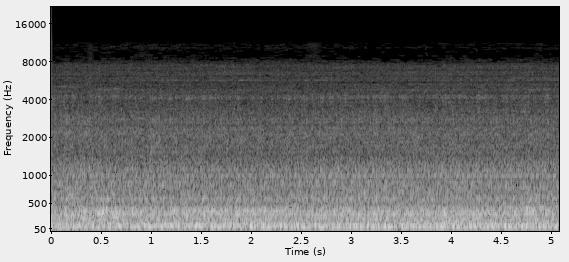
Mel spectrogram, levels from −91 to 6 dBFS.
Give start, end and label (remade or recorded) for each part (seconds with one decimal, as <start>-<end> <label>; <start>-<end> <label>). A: 0.0-5.1 recorded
